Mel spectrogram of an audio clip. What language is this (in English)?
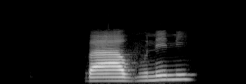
Tem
